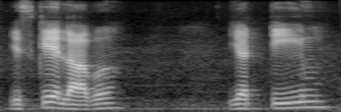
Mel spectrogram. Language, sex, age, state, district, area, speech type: Urdu, male, 30-45, Delhi, North East Delhi, urban, spontaneous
